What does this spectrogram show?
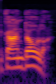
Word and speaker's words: gondola: amongst the fraternity as a gondola with the second syllable emphasized and pronounced long but to return I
